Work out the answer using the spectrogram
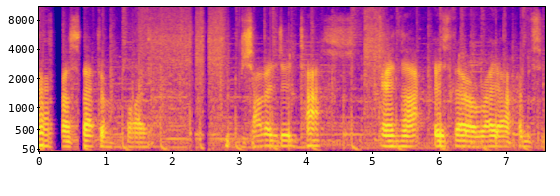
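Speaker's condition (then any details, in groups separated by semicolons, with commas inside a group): Motor neurone disease; voice deteriorated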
